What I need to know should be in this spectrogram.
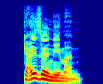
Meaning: dative plural of Geiselnehmer
- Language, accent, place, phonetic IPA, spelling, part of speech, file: German, Germany, Berlin, [ˈɡaɪ̯zəlˌneːmɐn], Geiselnehmern, noun, De-Geiselnehmern.ogg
